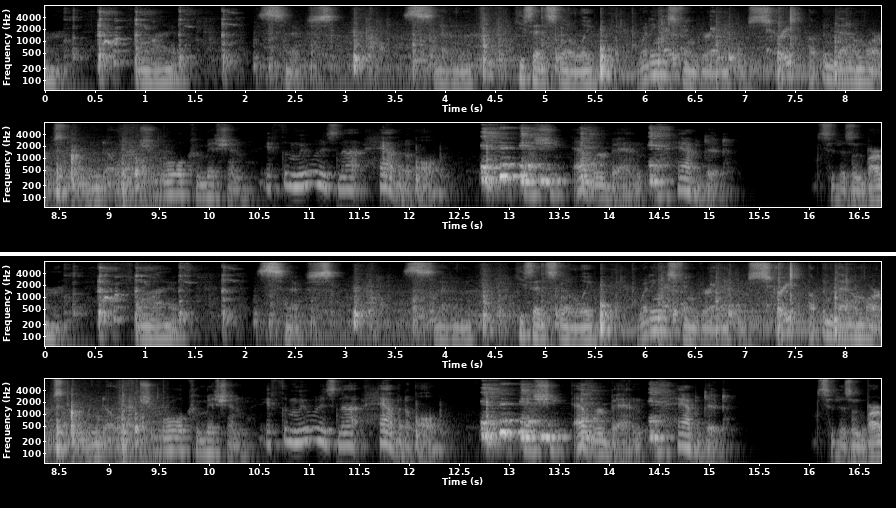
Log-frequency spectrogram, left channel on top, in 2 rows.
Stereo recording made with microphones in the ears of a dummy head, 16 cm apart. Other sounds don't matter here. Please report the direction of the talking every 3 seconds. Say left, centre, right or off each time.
right, centre, right, right, right, right.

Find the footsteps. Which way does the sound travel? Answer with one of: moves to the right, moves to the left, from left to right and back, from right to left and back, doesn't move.
moves to the right.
